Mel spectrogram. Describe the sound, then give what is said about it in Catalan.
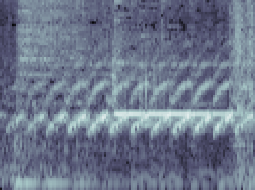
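A home burglar alarm, left switched on, blaring, a loud electronic siren warbling in fast repeating rising sweeps with a steady high tone running through it, sounding alone without any voices. “Els pares s'havien deixat l'alarma encesa per si entrava algun lladre i pobre camell va despertar mig veïnat.”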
